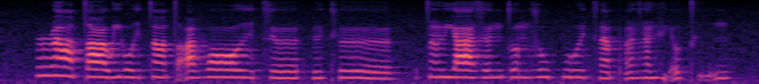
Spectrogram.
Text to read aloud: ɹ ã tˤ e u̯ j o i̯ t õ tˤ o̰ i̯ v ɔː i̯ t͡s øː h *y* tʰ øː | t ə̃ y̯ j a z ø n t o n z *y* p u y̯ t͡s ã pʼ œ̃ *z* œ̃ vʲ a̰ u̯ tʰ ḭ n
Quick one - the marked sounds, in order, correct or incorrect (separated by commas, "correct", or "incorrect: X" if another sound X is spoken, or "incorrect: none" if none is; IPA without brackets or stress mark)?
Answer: correct, incorrect: u, correct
